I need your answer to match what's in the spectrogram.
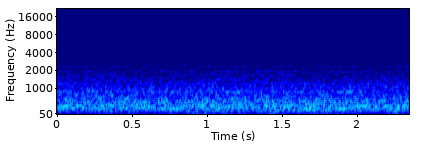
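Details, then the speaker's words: Elektor PA300 NE5534-based power amplifier (November 1995 project) on first power-up with a speaker connected and bias at minimum. Only a steady, soft hiss with no hum, crackle, pops or circuit noise; healthy but not especially quiet. "It's not exactly quiet amplifier, but there's no circuit noise."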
